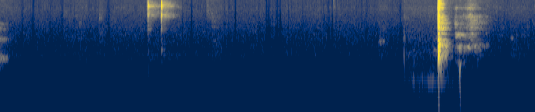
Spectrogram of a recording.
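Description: Two quick, quiet computer mouse clicks come close together in a silent room while an online bridge game is hosted, followed a few seconds later by a sharper, louder click-like burst.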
